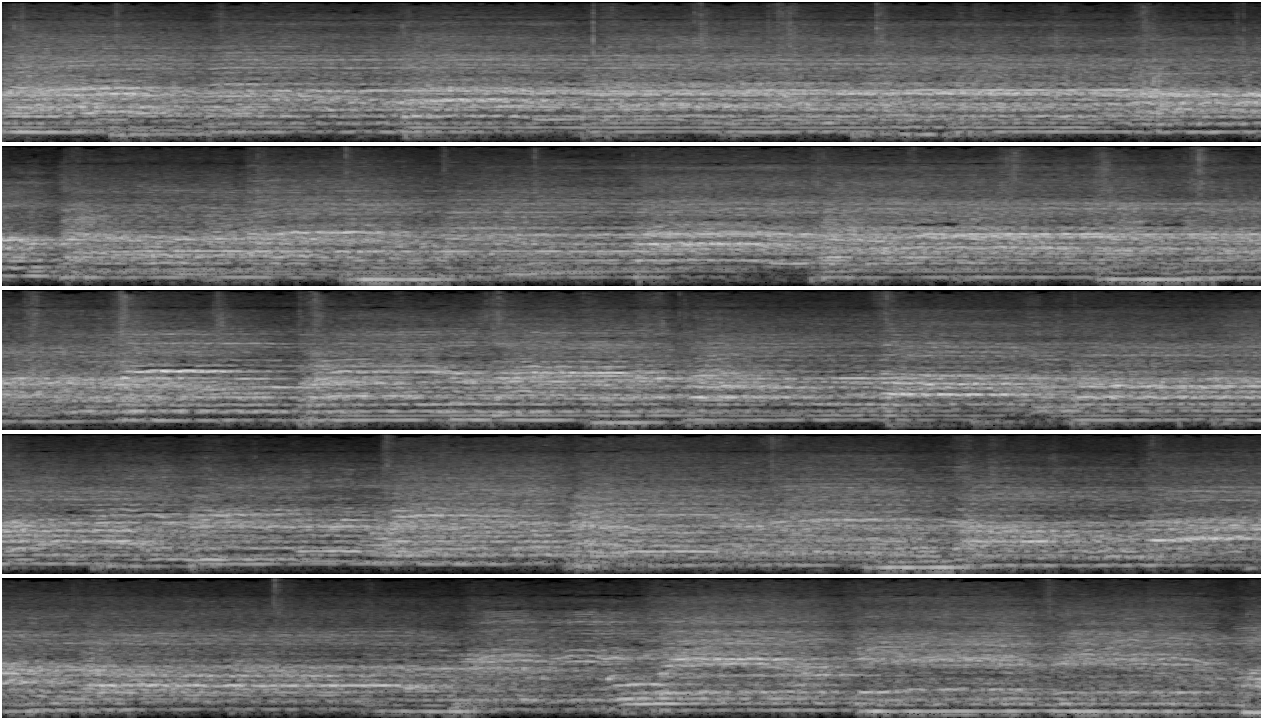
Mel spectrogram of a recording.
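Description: A gospel choir singing a slow worship chorus, the voices holding long notes together.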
